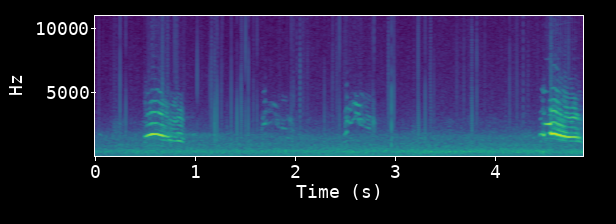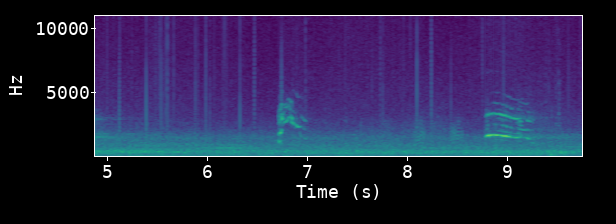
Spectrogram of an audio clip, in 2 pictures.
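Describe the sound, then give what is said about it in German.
Two herring gulls give harsh, strident calls while chasing a passing buzzard. Several loud call bursts come at irregular intervals, with a few fainter calls between them, over a steady low background rumble. “Dies betrifft insbesondere die Silbermöwe, die größte der bei uns brütenden Arten. Hier verfolgen zwei Vögel einen vorüberziehenden Bussard.”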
